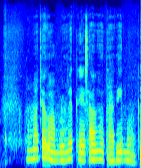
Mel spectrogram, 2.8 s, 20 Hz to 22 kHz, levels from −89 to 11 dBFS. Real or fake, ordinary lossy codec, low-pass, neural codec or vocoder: fake; none; none; codec, 44.1 kHz, 1.7 kbps, Pupu-Codec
